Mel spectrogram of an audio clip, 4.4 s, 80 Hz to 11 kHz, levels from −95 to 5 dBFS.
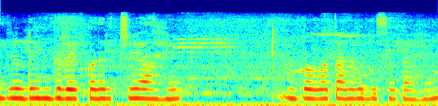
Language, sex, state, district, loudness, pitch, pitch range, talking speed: Marathi, female, Maharashtra, Solapur, -15 LUFS, 250 Hz, 240-255 Hz, 125 wpm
